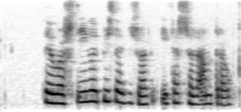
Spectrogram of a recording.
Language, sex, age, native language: Icelandic, female, 12, Icelandic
